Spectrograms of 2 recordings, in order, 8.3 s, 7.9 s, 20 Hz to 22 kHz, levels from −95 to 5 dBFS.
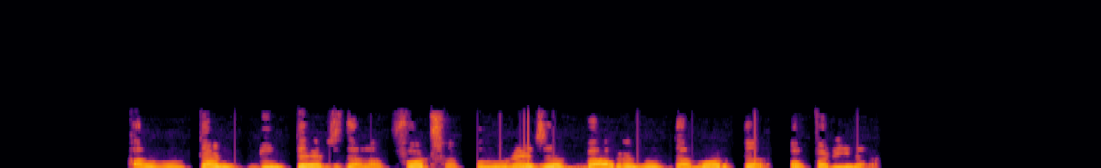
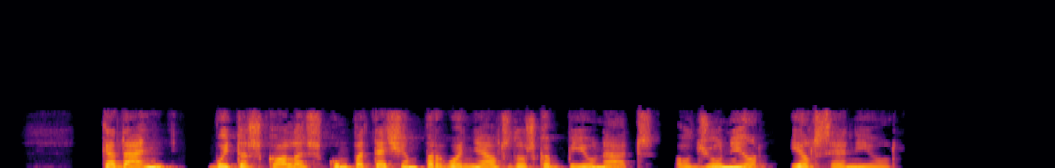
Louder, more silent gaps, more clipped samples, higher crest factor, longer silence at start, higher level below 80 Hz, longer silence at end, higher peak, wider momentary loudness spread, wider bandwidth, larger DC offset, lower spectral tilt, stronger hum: about the same, -19 LUFS vs -17 LUFS; second, 1.45-1.49 s, 3.51-3.57 s, 5.87-5.92 s vs 1.41-1.56 s, 4.96-5.06 s, 5.83-5.93 s; neither; about the same, 18 dB vs 16 dB; first, 0.95 s vs 0.75 s; first, -56 dBFS vs -62 dBFS; first, 1.7 s vs 1.25 s; about the same, -2 dBFS vs -2 dBFS; second, 6 LU vs 12 LU; about the same, 7.8 kHz vs 7.8 kHz; neither; about the same, -6 dB/octave vs -5.5 dB/octave; neither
